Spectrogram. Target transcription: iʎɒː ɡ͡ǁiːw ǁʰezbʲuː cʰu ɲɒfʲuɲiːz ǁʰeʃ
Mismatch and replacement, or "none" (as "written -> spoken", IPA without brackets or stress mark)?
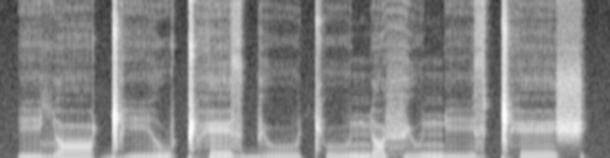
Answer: none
